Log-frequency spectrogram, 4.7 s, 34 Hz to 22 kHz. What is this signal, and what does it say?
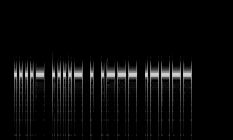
Morse code, heard as a keyed tone, about 22 wpm, 700 Hz. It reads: 44EJ1
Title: Code Groups - 5 Letter:Numbers - 22wpm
